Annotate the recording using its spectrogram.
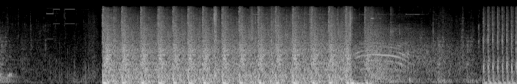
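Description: Rapid gunfire rings out in bursts.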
